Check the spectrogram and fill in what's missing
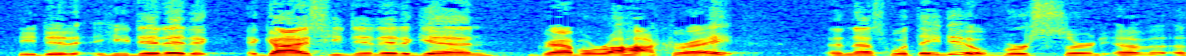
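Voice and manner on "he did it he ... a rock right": louder, riled-up alarm; mock crowd outrage. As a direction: rouse the mob to pick up stones. Crowd voiced reacting to blasphemy.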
